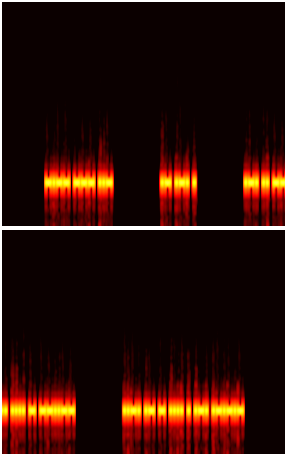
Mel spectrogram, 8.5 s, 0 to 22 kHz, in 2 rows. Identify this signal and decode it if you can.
Morse code, heard as a keyed tone, about 46 wpm, 700 Hz. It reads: YOU ARE RIGHT, FATHER.
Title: 4x Word-Spacing - Sentences from Top 300 Words - 45wpm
